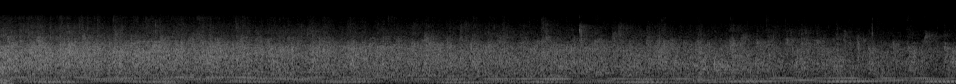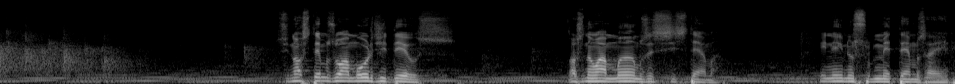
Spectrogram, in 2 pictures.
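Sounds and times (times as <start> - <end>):
audience applause: 0.0 - 11.0
speech: 12.4 - 14.0, 15.2 - 16.8, 17.8 - 19.0.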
